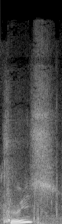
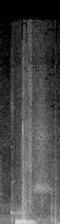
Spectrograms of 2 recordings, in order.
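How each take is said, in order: First: Grooves? rising high like a question. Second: Grooves. dropped low and falling; flat statement. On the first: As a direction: ask Grooves? with a puzzled upward lift. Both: Shown as a demonstration.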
